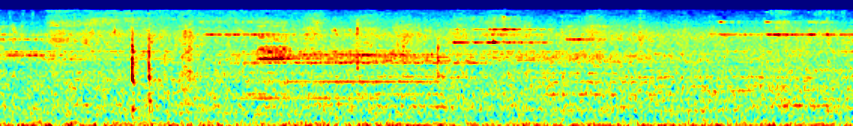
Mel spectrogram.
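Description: Steady rumbling street noise with thin, high squealing tones running through it, and a metal spoon clinking against a steel serving bowl about half a second in.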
